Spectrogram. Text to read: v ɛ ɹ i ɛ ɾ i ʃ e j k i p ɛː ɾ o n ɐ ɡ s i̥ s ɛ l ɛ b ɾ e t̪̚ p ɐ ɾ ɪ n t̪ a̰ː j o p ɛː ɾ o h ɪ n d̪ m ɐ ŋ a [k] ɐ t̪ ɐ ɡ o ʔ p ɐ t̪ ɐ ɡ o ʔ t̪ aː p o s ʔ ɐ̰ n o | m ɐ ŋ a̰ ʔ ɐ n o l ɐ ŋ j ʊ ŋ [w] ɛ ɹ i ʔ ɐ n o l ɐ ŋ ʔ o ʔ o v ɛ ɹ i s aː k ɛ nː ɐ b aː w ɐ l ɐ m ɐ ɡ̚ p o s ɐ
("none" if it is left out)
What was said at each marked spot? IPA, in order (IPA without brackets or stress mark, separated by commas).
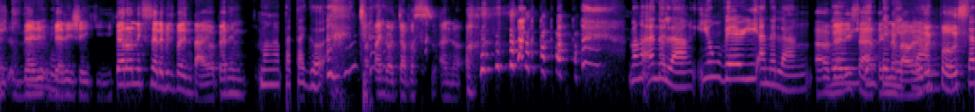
p, v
